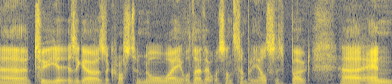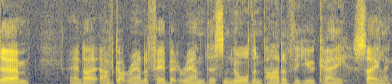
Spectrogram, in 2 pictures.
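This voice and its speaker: Here a man with a New Zealand accent talks at a moderate pace and medium pitch, his intonation monotone and flat. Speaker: sailing guide editor and yacht skipper. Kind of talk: interview.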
